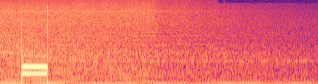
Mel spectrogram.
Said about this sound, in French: Restez à l'écoute, l'épisode commencera après le bip!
